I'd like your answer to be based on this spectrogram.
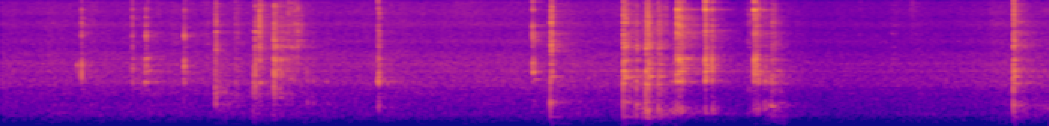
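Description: A spoon stirs dal in a metal pot, giving a scatter of light clinks and scrapes at an uneven rhythm, with a denser cluster midway and quiet stretches between, no talking.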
